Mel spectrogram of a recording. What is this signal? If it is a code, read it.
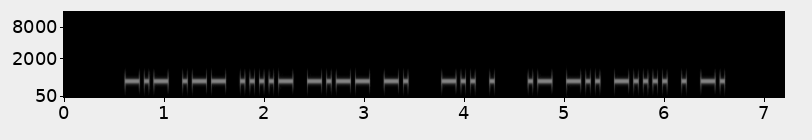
Morse code, heard as a keyed tone, about 25 wpm, 700 Hz. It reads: KW4YN DE AD6EN
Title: USA Callsign DE Callsign - 5 Characters - 25wpm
